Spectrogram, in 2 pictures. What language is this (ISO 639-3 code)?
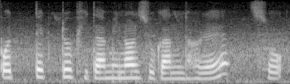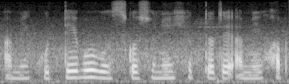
asm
